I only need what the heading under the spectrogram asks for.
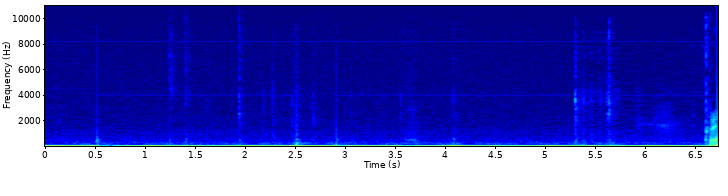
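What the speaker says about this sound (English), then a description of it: "I'll type in HST." Keystrokes on a computer keyboard while entering an account name in accounting software, a steady run of close, light clicks and taps under a soft background hiss, with no talking.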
